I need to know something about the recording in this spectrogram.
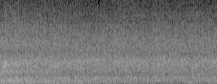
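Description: A pause between words: steady background hiss and room noise, fading slightly.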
